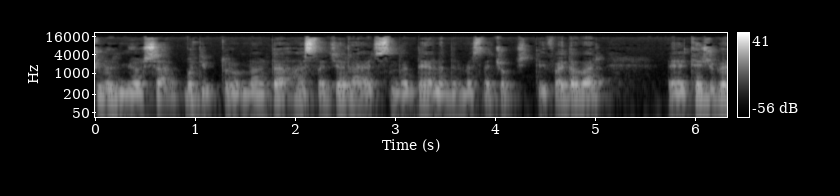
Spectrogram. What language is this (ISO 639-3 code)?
tur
